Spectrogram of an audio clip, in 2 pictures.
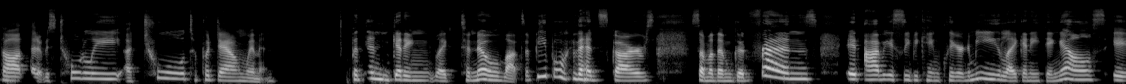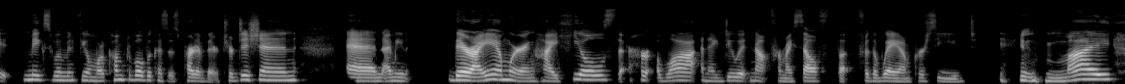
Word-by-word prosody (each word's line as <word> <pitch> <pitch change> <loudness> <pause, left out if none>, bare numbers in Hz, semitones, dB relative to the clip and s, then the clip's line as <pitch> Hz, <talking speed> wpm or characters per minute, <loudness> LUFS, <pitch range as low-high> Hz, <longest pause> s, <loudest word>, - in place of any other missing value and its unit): thought 185 -2 +3
that - - -2
it - - -5
was 165 -1 -12
totally 260 -3 -3
a 155 - -4
tool 275 -4 -4
to 200 - -16
put 210 +1 -6
down 170 -3 +1
women, 145 +1 -7 0.8
but 220 -2 -3
then 245 -6 +1
getting, 195 -4 0
like, 160 -2 -3
to 190 - -6
know 215 0 +4
lots 185 0 -2
of 200 - -11
people 360 -3 -1
in 260 - -10
headscarves- 190 -4 +3 0.4
some 180 -2 +1
of 170 - -1
them 165 -1 0
good 170 0 -1
friends- 260 -10 +5 0.3
it 485 -1 +4
obviously 220 -1 +2
became 195 -3 -9
clear 180 0 -4
to 190 - -7
me 250 -3 -1
like 165 -2 0
anything 165 +3 -5
else, 215 -3 +1
it 200 - -3
makes 210 -2 -4
women 190 -1 -6
feel 190 -2 -7
more 165 0 -4
comfortable 215 +3 -4
because 185 -3 -9
it's - - -15
part 165 -2 +2
of 145 - -6
their - - -7
tradition. 195 +1 -1 0.6
And, 160 -1 +3
I 160 - 0
mean, 165 -1 -7 0.4
there 195 -2 +9
I 170 0 +10
am 220 +1 +2
wearing 155 -6 +1
high 145 - 0
heels 215 +5 -3
that - - -8
hurt 200 -1 -4
a - - -7
lot 185 +3 +2
and 165 -4 -10
I 155 - -10
do 175 +3 -9
it 170 - -4
not 170 - -3
for 160 - -12
myself, 150 +2 -2
but - - -6
for 165 - -10
the 155 - -7
way 155 -2 0
I'm 140 0 -5
perceived 140 -2 -12 0.4
in 180 -3 -4
my 235 +10 +5
190 Hz, 205 wpm, -23 LUFS, 165-220 Hz, 0.8 s, I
